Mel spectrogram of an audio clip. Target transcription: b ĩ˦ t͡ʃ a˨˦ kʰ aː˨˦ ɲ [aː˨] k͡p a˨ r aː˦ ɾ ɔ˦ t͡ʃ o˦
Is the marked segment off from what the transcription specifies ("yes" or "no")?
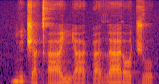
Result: no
